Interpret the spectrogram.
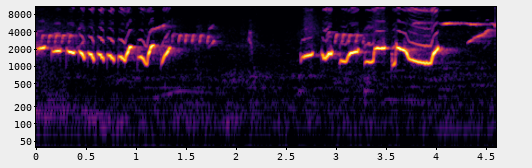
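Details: Lively white-rumped shama song meant to coax silent shamas: fluid whistled phrases with quick up-and-down slurs, a short silence, then another looping whistled run.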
